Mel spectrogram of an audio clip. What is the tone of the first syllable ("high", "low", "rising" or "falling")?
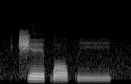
high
